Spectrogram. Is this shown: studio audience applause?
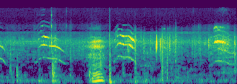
no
